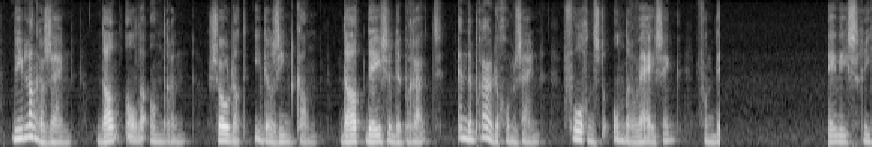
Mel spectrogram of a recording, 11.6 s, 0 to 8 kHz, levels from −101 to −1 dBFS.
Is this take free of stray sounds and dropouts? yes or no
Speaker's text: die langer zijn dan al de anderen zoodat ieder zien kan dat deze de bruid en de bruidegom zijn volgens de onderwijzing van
yes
